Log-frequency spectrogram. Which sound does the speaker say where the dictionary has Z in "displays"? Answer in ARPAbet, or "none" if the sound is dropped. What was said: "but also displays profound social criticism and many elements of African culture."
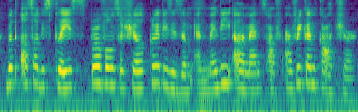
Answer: S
